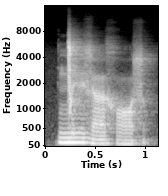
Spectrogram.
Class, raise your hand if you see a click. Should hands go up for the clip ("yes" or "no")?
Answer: yes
